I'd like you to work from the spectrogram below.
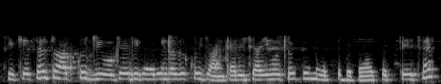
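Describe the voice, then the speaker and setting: This woman, a phone customer care agent with an Indian accent, sticks to a script, staying courteous, formal and repetitive. Her slightly high voice holds a steady tone at a brisk pace, and the call sounds tinny with a little background noise.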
